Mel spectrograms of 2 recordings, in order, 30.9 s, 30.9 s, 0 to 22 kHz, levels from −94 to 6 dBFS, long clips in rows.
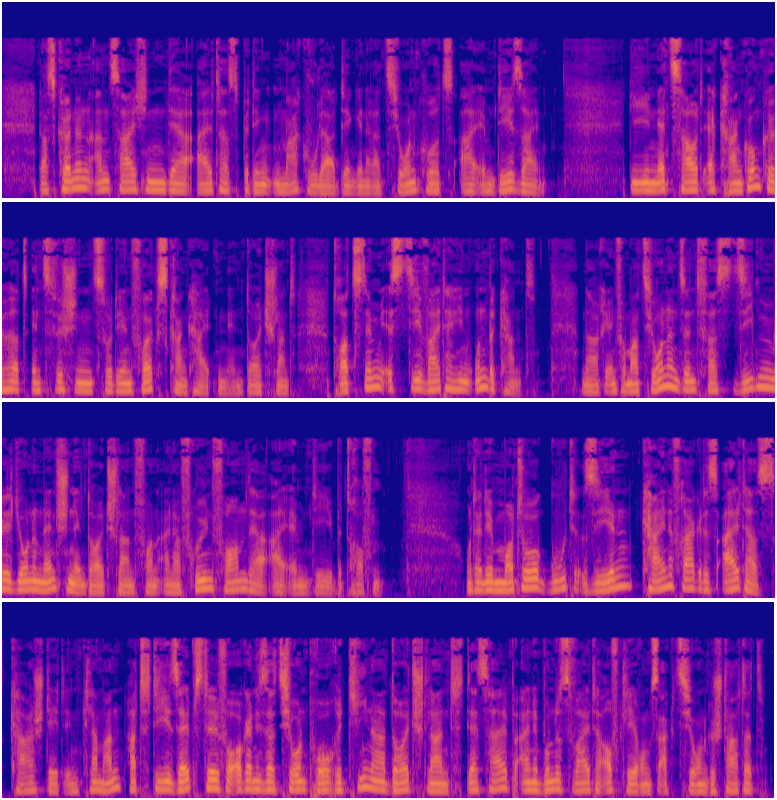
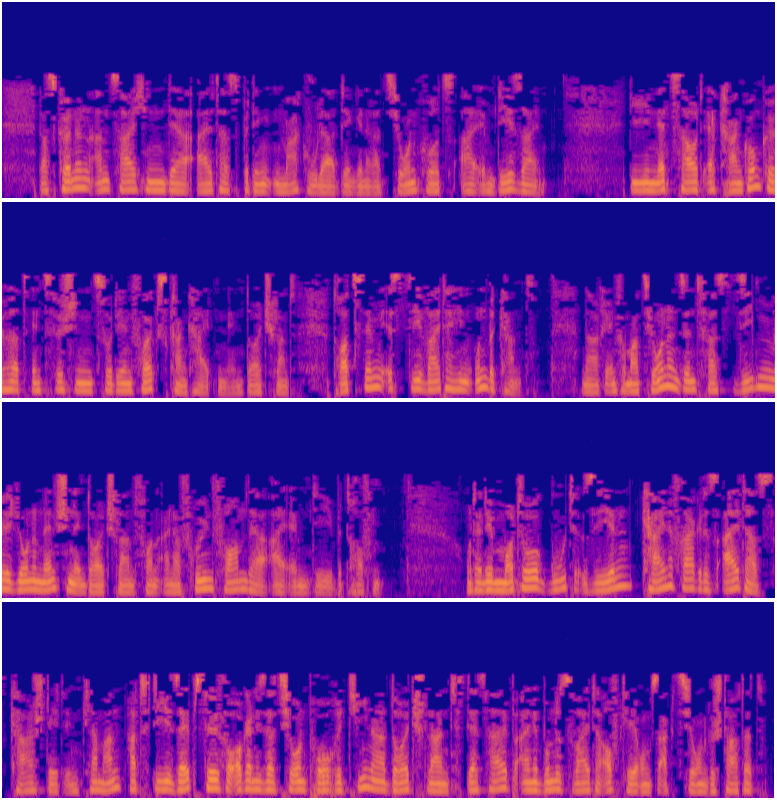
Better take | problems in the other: first | garbled, watery; badly; nothing above 5.5 kHz; slightly in the first

